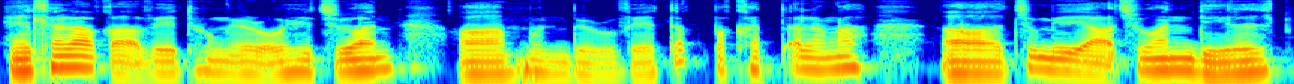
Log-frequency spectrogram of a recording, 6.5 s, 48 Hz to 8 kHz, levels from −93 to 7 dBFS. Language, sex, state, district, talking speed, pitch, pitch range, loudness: Mizo, male, Mizoram, Aizawl, 185 wpm, 100 Hz, 95-115 Hz, -19 LUFS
